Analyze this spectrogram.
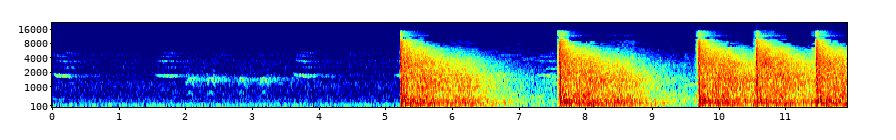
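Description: M1 Garand rifle firing .30-06 ball ammunition: five shots, the first about five seconds in, the next two about two seconds apart, the last three about a second apart, each followed by a long echoing decay. Before the shooting, a bird calls faintly a few times.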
